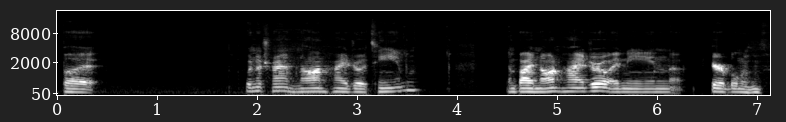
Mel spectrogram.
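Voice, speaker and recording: A man's voice: medium pitch, steady tone, slow pace, pauses often, bright, forceful tone. A man livestreaming a game with casual, slangy, chatty commentary.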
